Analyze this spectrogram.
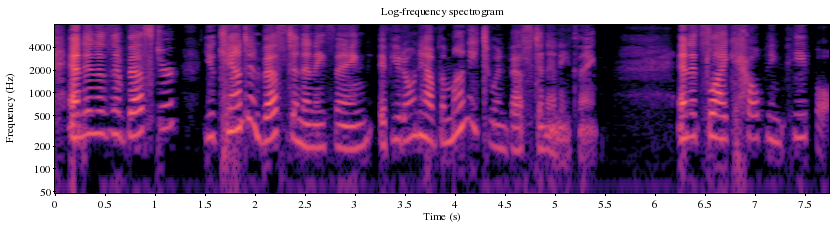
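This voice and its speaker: A woman with a high pitch speaks at a moderate pace in a raised, projected voice with a bright, sharp tone. Her intonation is lively and her tone enthusiastic, the sound dry and close with no echo. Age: 60s. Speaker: network marketing presenter. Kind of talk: webinar sales pitch. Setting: webinar.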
